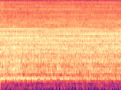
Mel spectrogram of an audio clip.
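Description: Electric hand mixer running steadily at an even whir, its beaters whipping egg whites into foam.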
